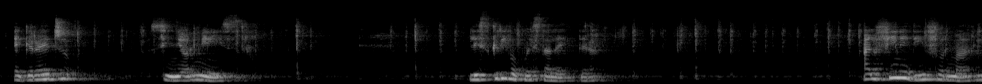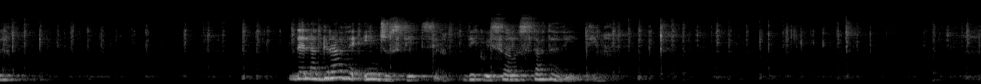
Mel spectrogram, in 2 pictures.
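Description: Fingers tap quickly on a laptop keyboard.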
